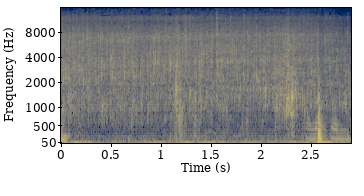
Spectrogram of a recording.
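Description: River water trickles and flows over stones during night-time shrimp catching, a soft, steady babble at moderate level, with people talking over it and a sharp knock near the end.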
